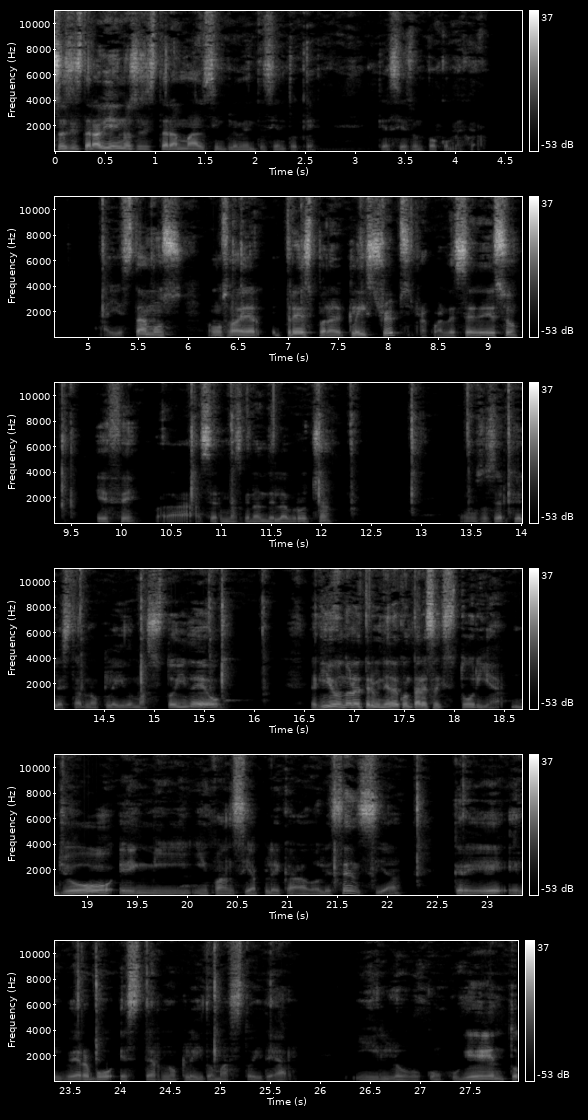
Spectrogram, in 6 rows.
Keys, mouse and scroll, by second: 2.3-2.8 middle drag, 3.0-4.9 drag, 4.9-5.3 middle drag, 5.7-6.1 shift+middle drag, 6.8 3, 7.6-8.1 shift+middle drag, 9.8 f, 10.3 click, 11.1-11.6 shift+middle drag, 12.1-13.3 shift+middle drag, 13.4-14.3 shift+middle drag, 14.7-15.9 shift+middle drag, 16.1-16.6 shift+middle drag, 16.9-18.2 drag, 18.7 click, 19.1-21.0 drag, 21.4 middle click, 22.0-22.8 shift+middle drag, 22.9 shift+middle click, 23.5-23.9 shift+middle drag, 24.3-24.8 shift+middle drag, 25.1 shift+middle click, 25.5-25.9 shift+middle drag, 26.8 click, 27.2-27.9 drag.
